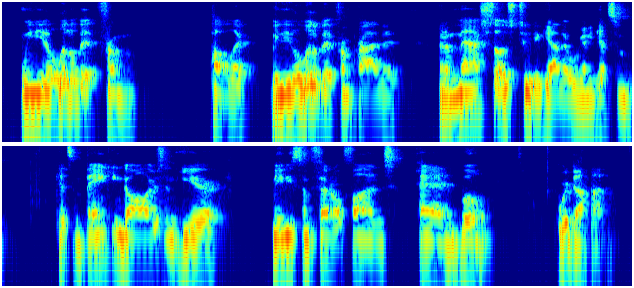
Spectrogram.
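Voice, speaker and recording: The speaker has a Boston accent and leaves long, frequent pauses. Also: man, medium pitch for a man, ordinary pitch variation, moderate pace. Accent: Boston accent, noticeable. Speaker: affordable housing developer. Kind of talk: interview. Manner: halting, many repetitions.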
